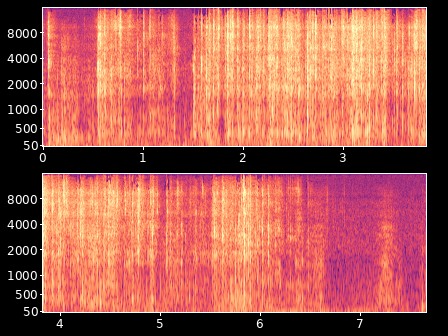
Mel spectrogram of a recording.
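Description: A person chewing a mouthful of raw cornstarch close to the microphone: a dense, crackly crunching that starts suddenly and fades out near the end.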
